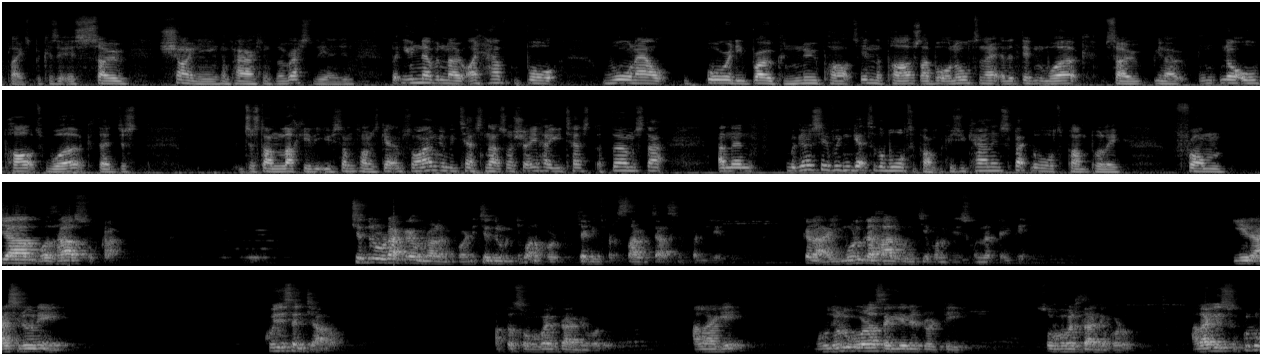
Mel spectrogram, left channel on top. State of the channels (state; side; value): different; both; correlation 0.00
